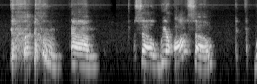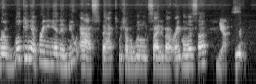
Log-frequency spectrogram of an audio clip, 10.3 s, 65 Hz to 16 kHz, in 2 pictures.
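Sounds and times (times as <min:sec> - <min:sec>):
loud harsh coughs with a throaty voiced rasp: 0:00.2 - 0:01.2
speech: 0:00.5 - 0:02.0, 0:02.7 - 0:10.2.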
